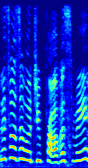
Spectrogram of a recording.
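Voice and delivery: high, loud, nagging, scolding voice.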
